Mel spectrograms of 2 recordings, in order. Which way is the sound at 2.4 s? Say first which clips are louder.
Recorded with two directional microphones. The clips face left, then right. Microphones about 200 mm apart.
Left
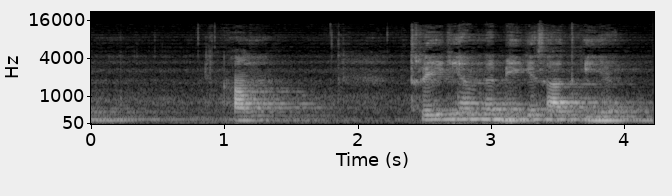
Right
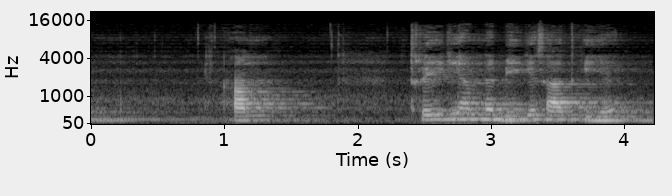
Right 2 dB; 45° right (ahead or behind).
